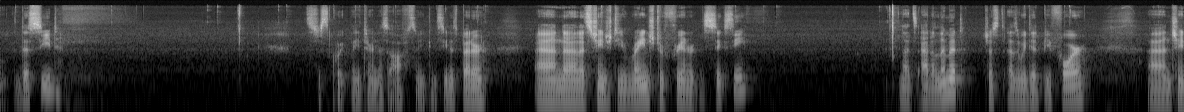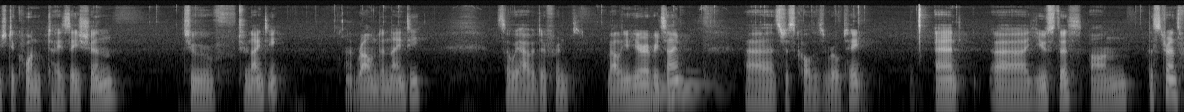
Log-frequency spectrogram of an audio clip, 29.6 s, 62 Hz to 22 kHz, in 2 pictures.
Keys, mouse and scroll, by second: 1.4 click, 2.7 click, 3.6 click, 4.5 click, 4.9 click, 5.2 click, 5.8 middle click, 6.0 click, 7.5 click, 9.6 click, 10.0 click, 11.1 right click, 11.4-12.1 typing, 12.9 click, 13.4 click, 14.5 click, 15.5 click, 16.0 click, 16.7 click, 19.7 click, 20.4-22.8 typing, 22.3 click, 23.3 alt+click, 23.7 alt+click, 24.0 alt+click, 26.8 click, 28.3 click, 29.1-29.6 drag.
